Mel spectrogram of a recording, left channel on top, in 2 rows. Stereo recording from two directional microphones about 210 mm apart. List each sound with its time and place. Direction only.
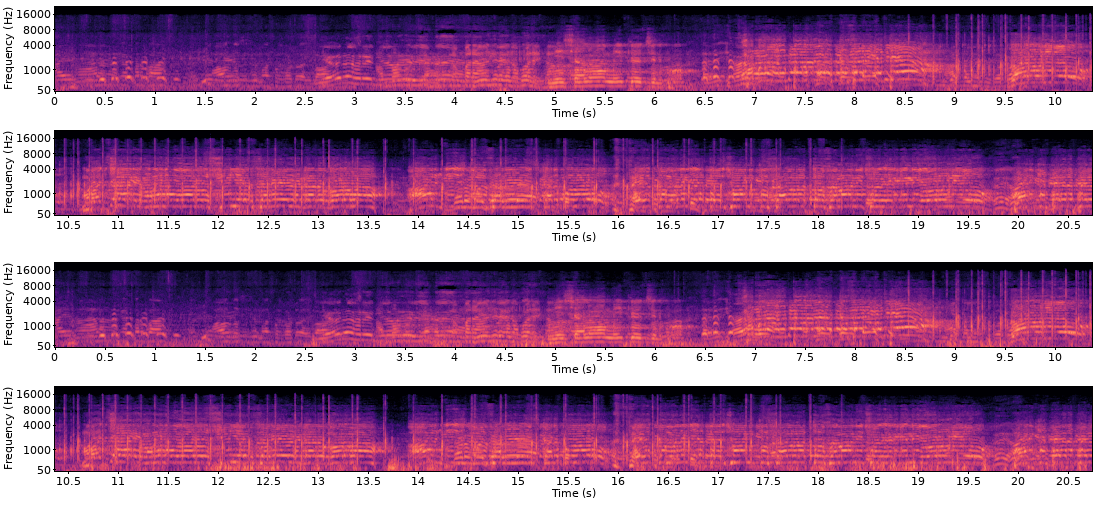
2.6 s a man's voice: 50° right (ahead or behind)
4.9 s a man's voice: 45° left (ahead or behind)
9.1 s run: 40° left (ahead or behind)
10.7 s a sound: 40° left (ahead or behind)
12.9 s run: 40° left (ahead or behind)
16.1 s a sound: 40° left (ahead or behind)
